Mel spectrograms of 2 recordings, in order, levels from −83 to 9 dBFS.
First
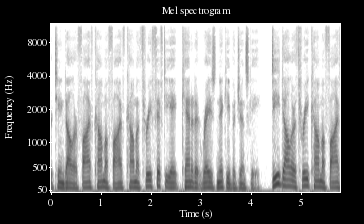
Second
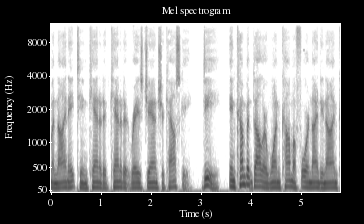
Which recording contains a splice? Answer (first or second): first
